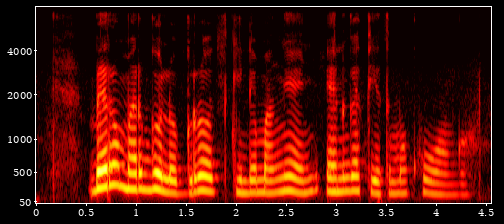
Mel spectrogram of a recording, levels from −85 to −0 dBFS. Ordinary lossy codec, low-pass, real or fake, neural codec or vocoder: none; 7.2 kHz; real; none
